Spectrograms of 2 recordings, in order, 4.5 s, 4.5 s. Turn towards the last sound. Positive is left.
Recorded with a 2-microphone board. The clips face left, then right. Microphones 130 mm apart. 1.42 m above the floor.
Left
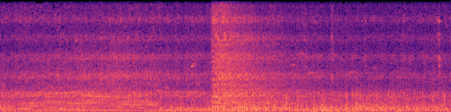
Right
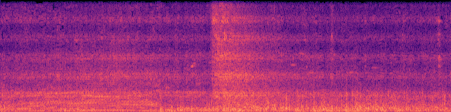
turn(degrees=80)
